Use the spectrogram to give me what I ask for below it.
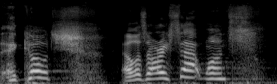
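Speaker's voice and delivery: play-acted courteous, gentle, kind, polite voice. Retelling what the speaker said to the coach about ella, in a put-on kind, gentle voice. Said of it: "in the most kind and gentle voice I have".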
